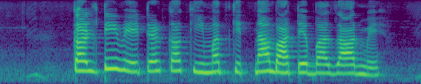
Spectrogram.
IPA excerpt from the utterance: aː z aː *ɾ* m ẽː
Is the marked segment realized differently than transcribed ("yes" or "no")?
no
